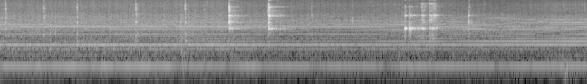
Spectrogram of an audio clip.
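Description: A spoon clinking against a small glass jar as ginger-garlic paste is scooped out into the wok: two clinks about two seconds in and a quick run of three just after three seconds, over a steady background hum.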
